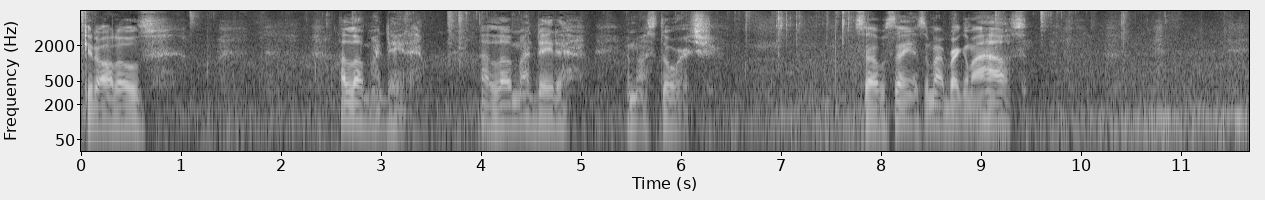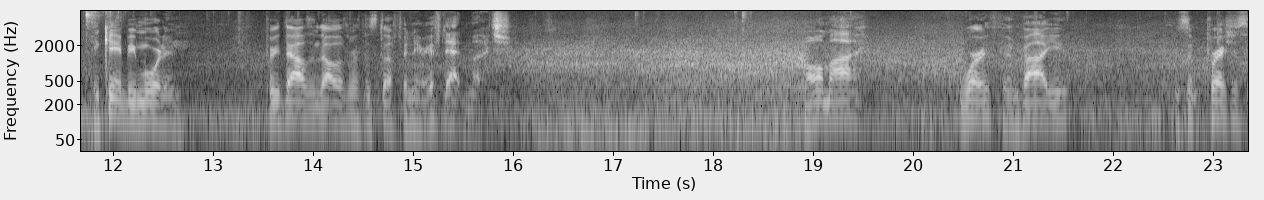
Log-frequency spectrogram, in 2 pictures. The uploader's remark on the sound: Me Walking Talking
